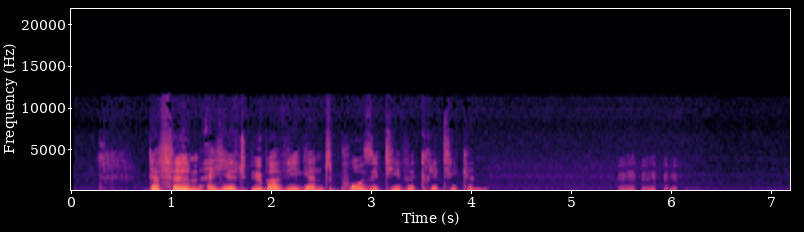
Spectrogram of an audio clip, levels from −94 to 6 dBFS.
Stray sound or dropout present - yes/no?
yes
